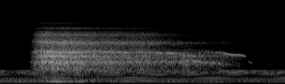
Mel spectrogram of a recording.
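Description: A long hissing exhale is pushed out with the mouth closed and the throat lightly squeezed, as in a breathing exercise: one airy, rushing breath starts abruptly and fades gradually over about two seconds, soft and alone.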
